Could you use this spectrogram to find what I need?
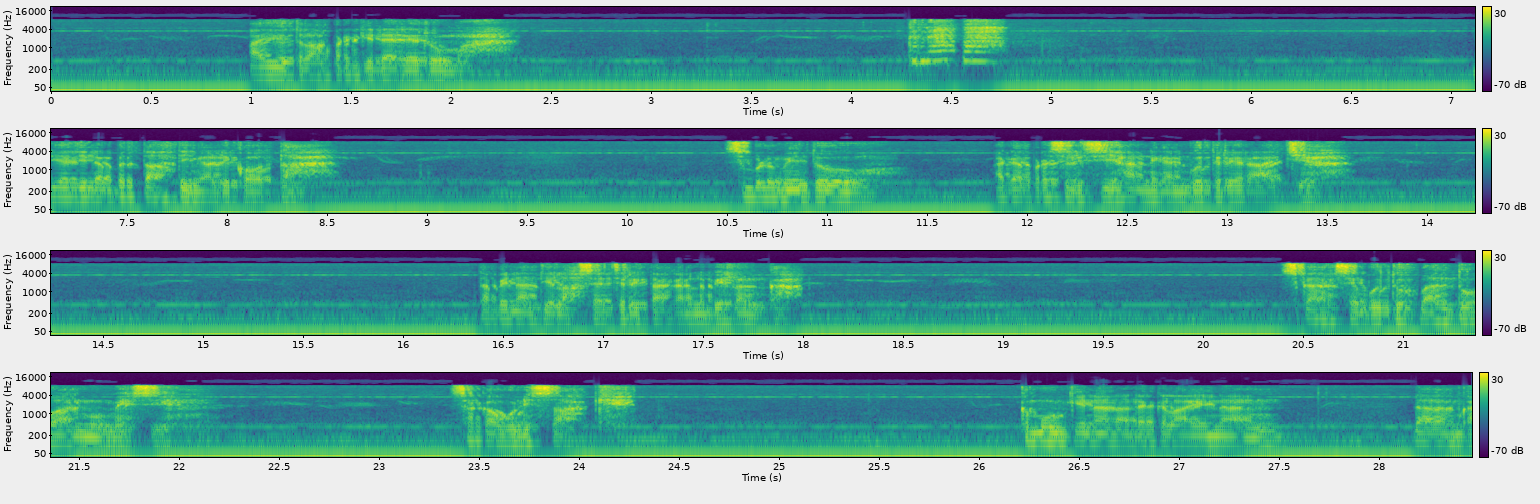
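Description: A young woman speaks earnestly, close by.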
